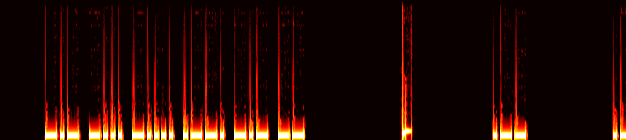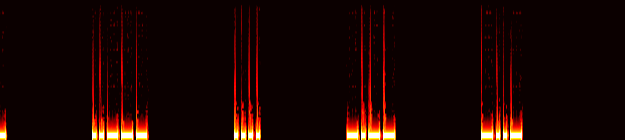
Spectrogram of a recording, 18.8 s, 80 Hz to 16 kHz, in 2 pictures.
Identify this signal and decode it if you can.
Morse code, heard as a keyed tone, about 22 wpm, spaced as for 9 wpm, 700 Hz. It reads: KB6PKM WA2HYX
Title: USA Call Signs - 6 Characters - 8x Character Spacing - 22wpm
